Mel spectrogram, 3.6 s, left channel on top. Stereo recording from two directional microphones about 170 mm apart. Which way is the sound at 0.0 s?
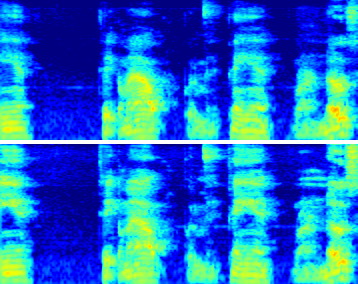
20° right (ahead or behind).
